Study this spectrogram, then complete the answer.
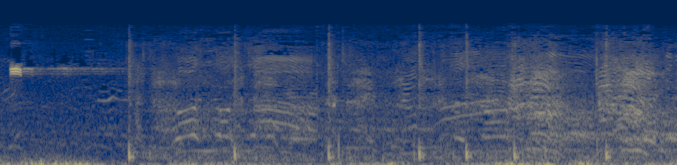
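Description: A crowd of young spectators cheers and shouts.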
